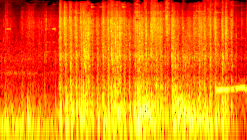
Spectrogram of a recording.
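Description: Rapid automatic gunfire in the Call of Duty: Warzone video game, a dense burst of shots starting abruptly and continuing steadily to the end, fairly close and loud.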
